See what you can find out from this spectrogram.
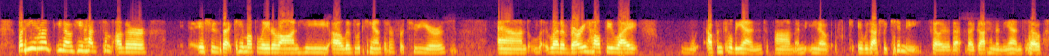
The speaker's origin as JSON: {"language": "English", "region": "New York", "country": "United States", "lives_now": "Arizona, United States", "said": "And, you know, I'm a New Yorker. My friends are dispersed now, but definitely not Arizonans."}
